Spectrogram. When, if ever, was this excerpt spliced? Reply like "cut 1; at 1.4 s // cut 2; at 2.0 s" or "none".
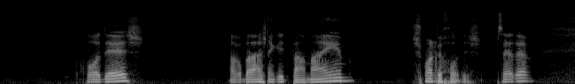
cut 1; at 2.7 s // cut 2; at 4.4 s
